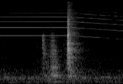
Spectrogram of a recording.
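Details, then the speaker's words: CRT monitor used with an Amiga 1200, dead on test; thin steady high-pitched squeal from power-on with a sharp click, high current bypassing the flyback primary; flyback transformer needs replacing: flyback transformer squeal. "that that's a high current and it's bypassing the primary coil of the flyback flyback it adds current to the tube"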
